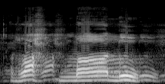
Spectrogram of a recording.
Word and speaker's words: رحمان: یا رحمانو، یا رحمانو۔ اب را کے اوپر زبر ہے، رحمانو۔ میں ایک ایک لفظ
